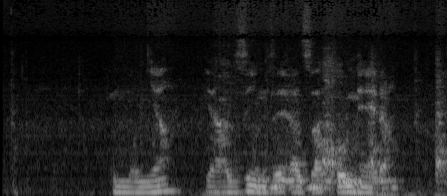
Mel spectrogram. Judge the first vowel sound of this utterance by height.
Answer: high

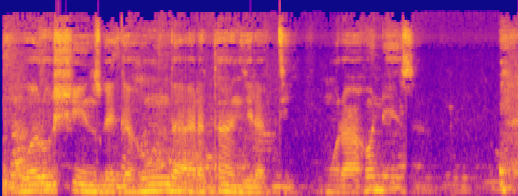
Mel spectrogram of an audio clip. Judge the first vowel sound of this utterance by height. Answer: low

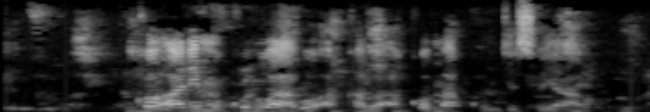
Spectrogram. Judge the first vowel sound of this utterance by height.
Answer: mid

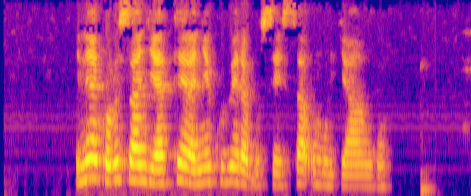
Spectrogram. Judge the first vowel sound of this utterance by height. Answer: high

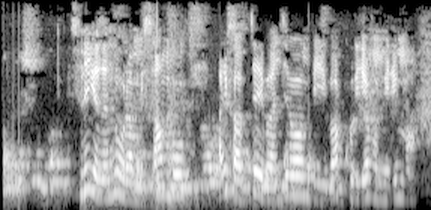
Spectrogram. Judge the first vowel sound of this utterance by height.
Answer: high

